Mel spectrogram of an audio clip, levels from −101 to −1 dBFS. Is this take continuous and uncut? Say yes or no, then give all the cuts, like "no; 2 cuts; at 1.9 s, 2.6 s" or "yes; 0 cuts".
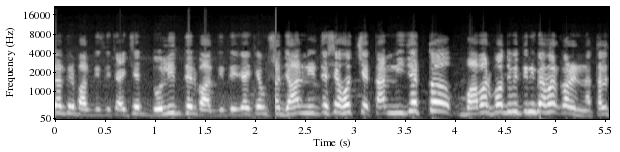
no; 1 cut; at 2.2 s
